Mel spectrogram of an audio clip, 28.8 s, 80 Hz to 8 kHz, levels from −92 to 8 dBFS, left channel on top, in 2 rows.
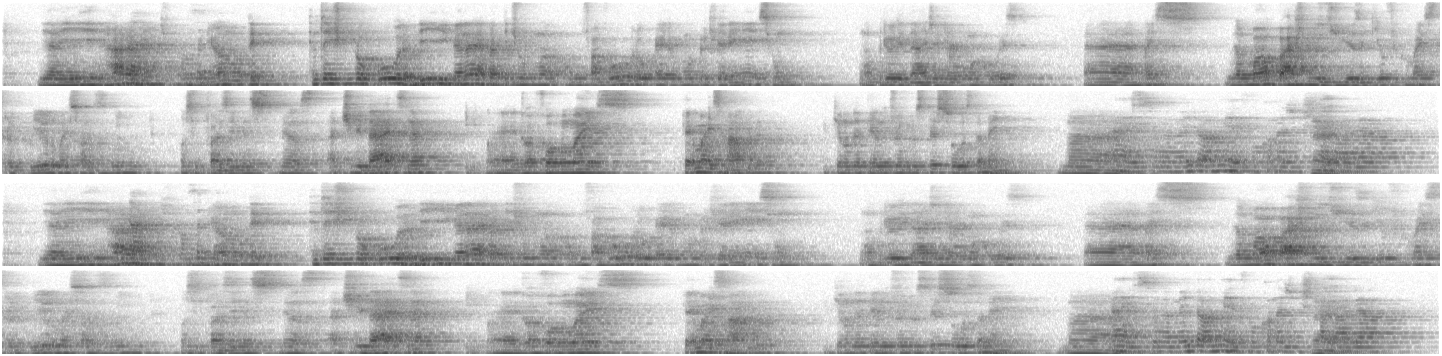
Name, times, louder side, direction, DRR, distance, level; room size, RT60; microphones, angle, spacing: voice 1, 0.4-2.6 3.1-8.0 8.6-10.2 10.8-12.0 12.2-15.8 16.2-18.6 19.0-20.7 21.2-22.1 22.6-24.5 24.9-25.7 27.5-27.8, left 2 dB, 40° left, 2 dB, 0.3 m, -29 dB
voice 2, 1.8-2.3 25.5-28.1, right 2 dB, 80° right, 0 dB, 0.6 m, -34 dB
3.4 x 2.2 x 3.2 m, 1.3 s
head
